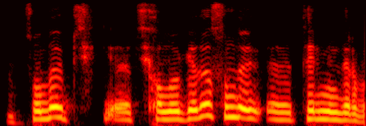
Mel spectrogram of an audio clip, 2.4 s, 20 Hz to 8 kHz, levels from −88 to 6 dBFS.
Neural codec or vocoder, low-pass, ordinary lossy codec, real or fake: vocoder, 22.05 kHz, 80 mel bands, Vocos; 7.2 kHz; Opus, 24 kbps; fake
